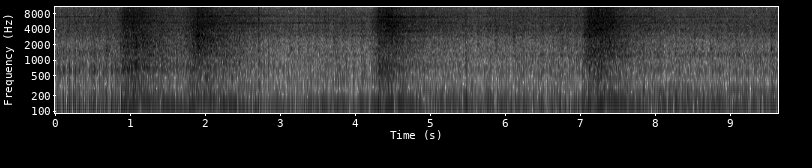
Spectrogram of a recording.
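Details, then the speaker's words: Yamaha XS1100 four-cylinder after carb balancing via the middle adjusting screw: four quick throttle blips over a steady idle, each revving cleanly and dropping straight back; smooth running. "Flip them. Hear the difference? I'd be happy with that."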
